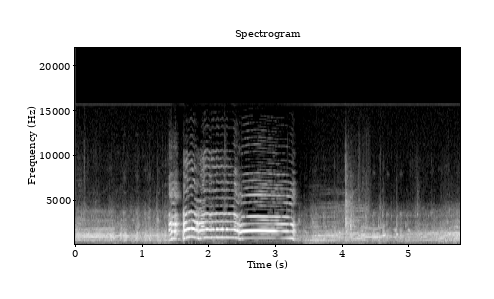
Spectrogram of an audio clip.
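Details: Speckled Sussex chicken, an old English breed: amid steady flock clucking, one loud harsh, strongly harmonic call bursts out for about two seconds in stuttering segments, then the background chatter resumes with a brief squawk.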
